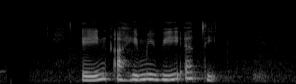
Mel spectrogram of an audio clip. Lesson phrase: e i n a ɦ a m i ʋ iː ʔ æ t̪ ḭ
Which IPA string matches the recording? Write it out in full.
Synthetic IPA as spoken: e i n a ɦ i m i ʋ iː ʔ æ t̪ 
